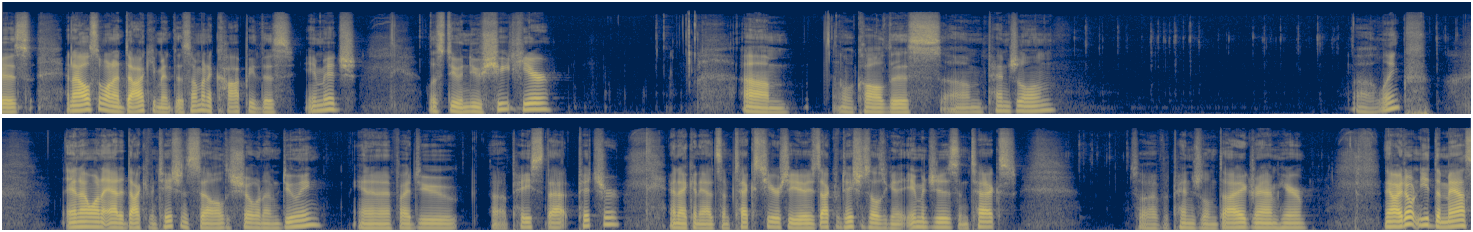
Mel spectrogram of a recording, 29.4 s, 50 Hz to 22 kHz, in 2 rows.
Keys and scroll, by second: 10.0-15.0 typing, 19.6 super+v, 22.1 Return, 25.2-27.4 typing.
